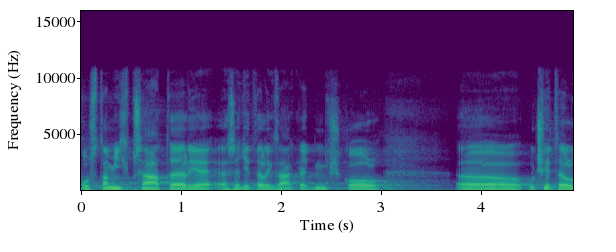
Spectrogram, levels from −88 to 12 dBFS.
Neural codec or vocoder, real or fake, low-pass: none; real; 10.8 kHz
